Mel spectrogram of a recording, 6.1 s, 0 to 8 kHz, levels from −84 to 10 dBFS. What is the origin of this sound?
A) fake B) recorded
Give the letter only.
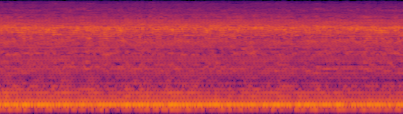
A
